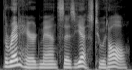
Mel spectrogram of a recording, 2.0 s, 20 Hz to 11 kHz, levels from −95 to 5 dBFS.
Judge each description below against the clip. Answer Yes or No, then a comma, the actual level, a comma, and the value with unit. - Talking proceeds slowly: No, fast, 270 wpm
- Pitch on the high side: No, medium, 170 Hz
